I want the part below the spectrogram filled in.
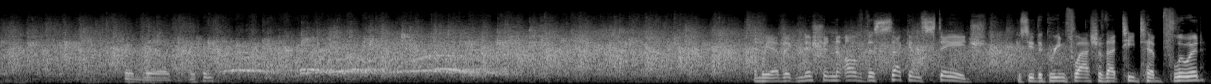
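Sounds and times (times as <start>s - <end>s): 
crowd clapping during a rocket launch: 0.0s - 11.4s
speech: 1.2s - 3.5s, 7.5s - 12.1s
short shouts and whoops: 2.1s - 5.1s.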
